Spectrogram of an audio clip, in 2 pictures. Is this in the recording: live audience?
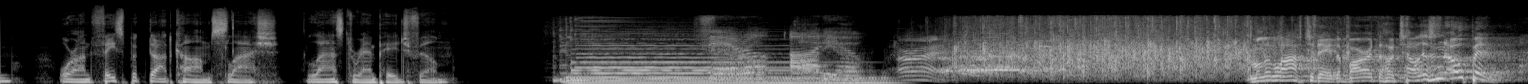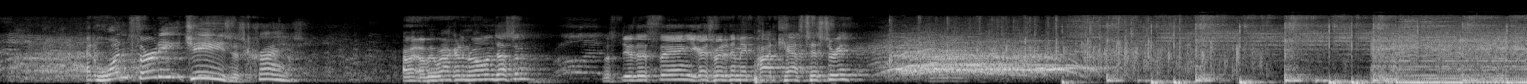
yes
